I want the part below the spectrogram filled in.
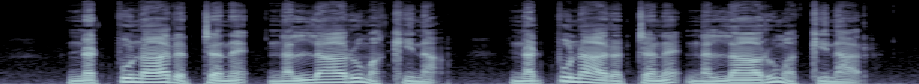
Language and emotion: Tamil, neutral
